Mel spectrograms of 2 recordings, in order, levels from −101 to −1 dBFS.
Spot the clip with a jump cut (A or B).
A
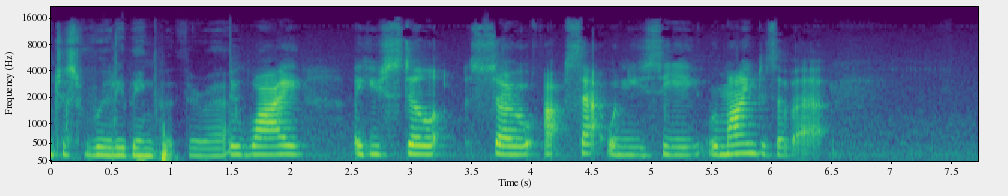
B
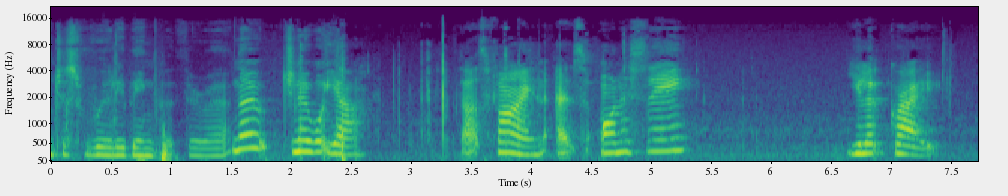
A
